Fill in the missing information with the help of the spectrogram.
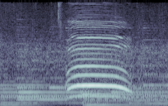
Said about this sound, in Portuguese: Receba essas palmas que são tuas, meu Deus.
